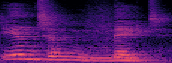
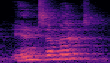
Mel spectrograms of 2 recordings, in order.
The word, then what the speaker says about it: intimate: word intima end of it some people might pronounce this into mate this would be wrong nobody would pronounce or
